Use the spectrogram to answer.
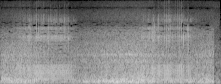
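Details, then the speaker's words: Male train passenger's loud, coarse, rhythmic snoring on a Yilan-to-Taipei express train, sounding like a motorcycle engine or chainsaw, over train noise. "火车上传来阵阵声响，非常有节奏。其实这是车上乘客的打鼾"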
